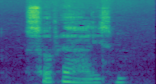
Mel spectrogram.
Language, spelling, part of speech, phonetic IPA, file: Polish, surrealizm, noun, [ˌsurːɛˈalʲism̥], LL-Q809 (pol)-surrealizm.wav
